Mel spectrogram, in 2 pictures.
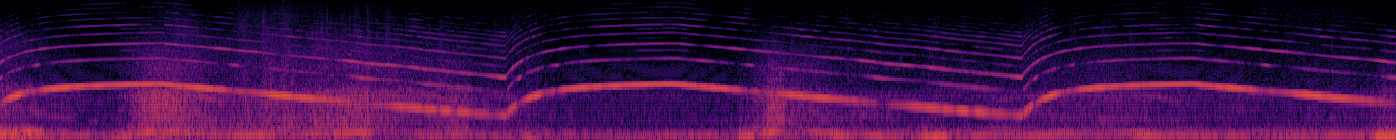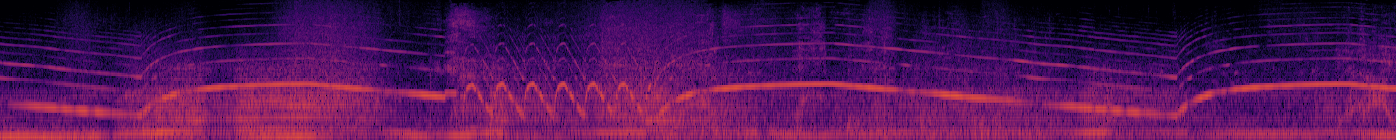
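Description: A car engine hums as a car drives slowly.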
